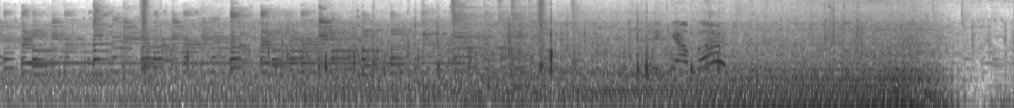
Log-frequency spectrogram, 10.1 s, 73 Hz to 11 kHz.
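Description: Ford F-250 pickup truck driving up a gravel road. The rumble of its engine and tyres grows steadily louder as it approaches, then drops off sharply near the end as it pulls up. Background music plays throughout.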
